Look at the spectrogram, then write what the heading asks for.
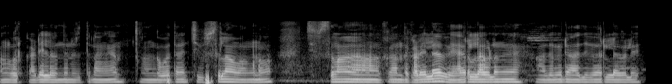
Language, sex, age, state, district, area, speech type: Tamil, male, 18-30, Tamil Nadu, Nagapattinam, rural, spontaneous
